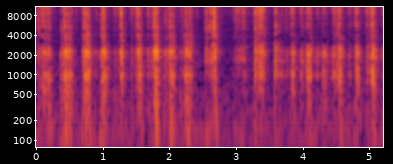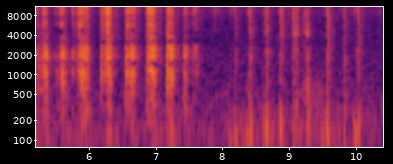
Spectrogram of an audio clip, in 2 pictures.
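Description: Long dark-teal nails scratch the face and edge of a round, flat, solid white soap bar. The result is a rapid, uneven run of short, dry, bright scratching and scraping strokes with almost no ring, briefly thinning out near the end before picking back up.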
